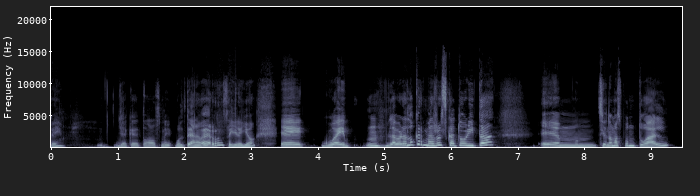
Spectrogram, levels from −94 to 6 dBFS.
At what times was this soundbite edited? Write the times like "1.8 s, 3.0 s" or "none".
none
